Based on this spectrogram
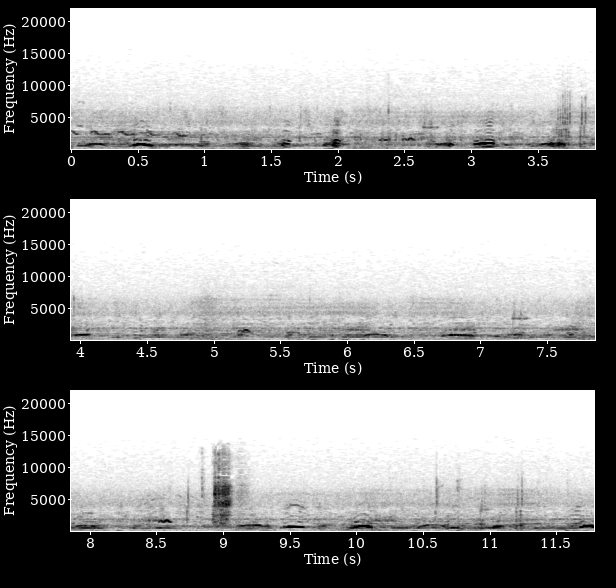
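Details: At Rosedale and Munson in Drumheller, Alberta, Canada, a tundra swan flock calls steadily: quick high honks, several arched and bugle-like, repeated irregularly through a busy background chorus of further swans.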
